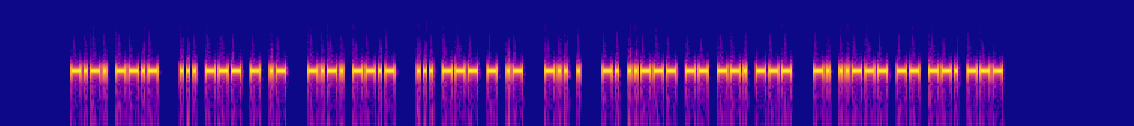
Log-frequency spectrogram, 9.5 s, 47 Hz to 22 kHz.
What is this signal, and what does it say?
Morse code, heard as a keyed tone, about 44 wpm, 690 Hz. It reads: CQ SOTA CQ SOTA DE N2MGO N2MGO
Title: SOTA QSO Practice 45wpm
